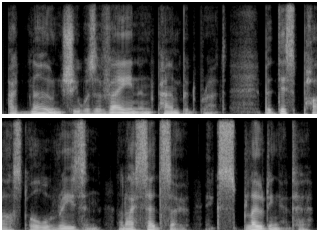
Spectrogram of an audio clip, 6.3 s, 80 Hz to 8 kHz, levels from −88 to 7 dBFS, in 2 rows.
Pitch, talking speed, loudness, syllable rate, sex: 95 Hz, 200 wpm, -21 LUFS, 4.9 syllables/s, male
